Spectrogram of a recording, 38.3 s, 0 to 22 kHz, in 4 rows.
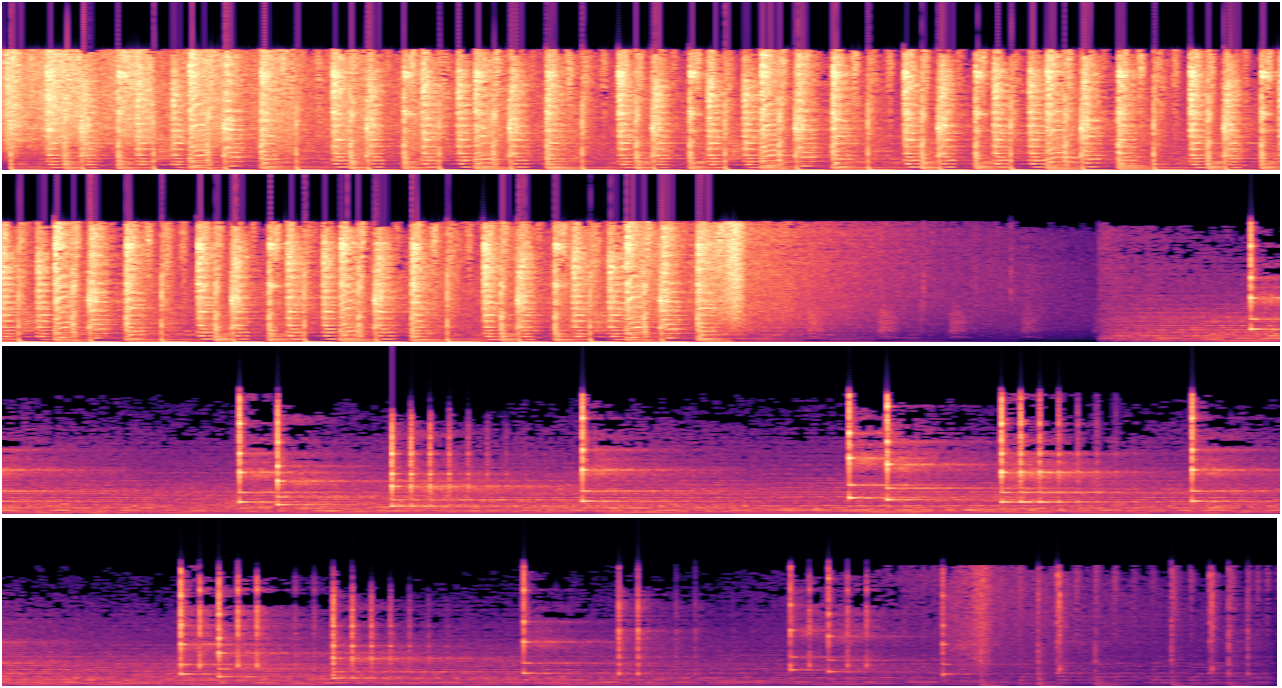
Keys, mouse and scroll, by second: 1.3 middle click, 3.1 click, 5.4 middle click, 9.9 middle click, 12.0 click, 15.6 middle click, 17.3 scroll down 1, 17.6 shift+middle click, 19.6 click, 23.4 middle click, 24.2 shift+middle click.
